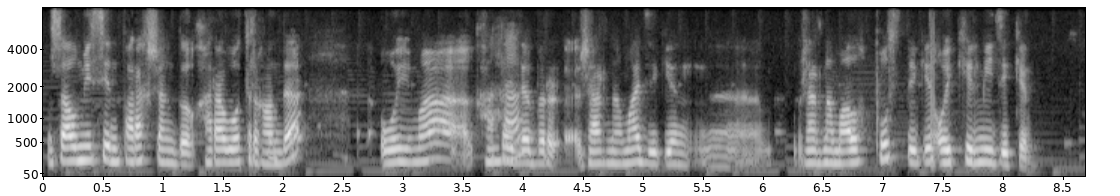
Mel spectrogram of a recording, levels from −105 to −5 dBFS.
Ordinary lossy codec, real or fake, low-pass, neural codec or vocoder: none; real; none; none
